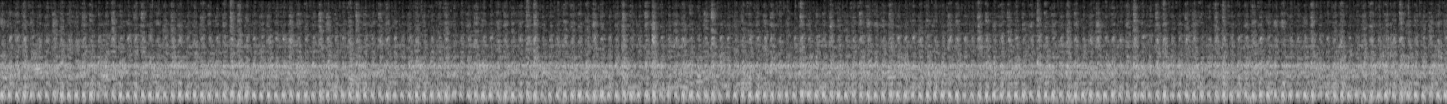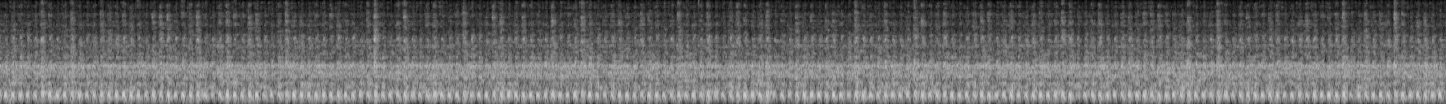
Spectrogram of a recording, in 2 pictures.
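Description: An engine running steadily at an even pitch, unchanging throughout.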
